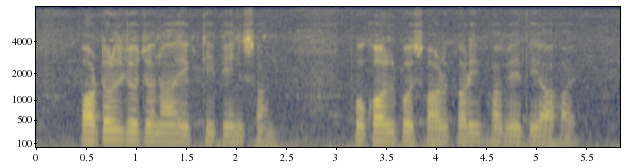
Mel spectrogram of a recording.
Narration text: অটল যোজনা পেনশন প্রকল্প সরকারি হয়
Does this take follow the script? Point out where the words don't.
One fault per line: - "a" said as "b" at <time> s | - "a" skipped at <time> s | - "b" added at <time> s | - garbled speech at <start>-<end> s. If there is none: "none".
- "একটি" added at 1.5 s
- "ভাবে দেওয়া" added at 4.5 s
